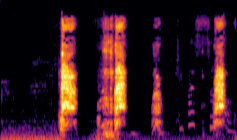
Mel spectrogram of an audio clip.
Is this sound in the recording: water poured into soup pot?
no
